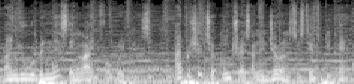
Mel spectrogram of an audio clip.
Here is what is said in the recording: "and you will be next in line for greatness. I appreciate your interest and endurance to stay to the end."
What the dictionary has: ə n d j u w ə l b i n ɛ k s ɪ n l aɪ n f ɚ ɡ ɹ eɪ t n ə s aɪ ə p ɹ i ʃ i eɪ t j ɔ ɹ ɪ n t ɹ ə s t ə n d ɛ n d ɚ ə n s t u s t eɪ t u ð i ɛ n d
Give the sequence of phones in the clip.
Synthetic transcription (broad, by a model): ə n j u w ə l b i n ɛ s ɪ n l aɪ n f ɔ ɡ ɹ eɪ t n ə s aɪ ə p ɹ i ʃ i eɪ t j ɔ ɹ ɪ n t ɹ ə s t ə n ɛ n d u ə n s t u s t eɪ t u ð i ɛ n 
